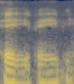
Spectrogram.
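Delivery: put-on seductive, sexy ladies' man voice. Offering to voice act as a character, sexy dude voice. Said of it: "I could voice act as like the sexy dude".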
